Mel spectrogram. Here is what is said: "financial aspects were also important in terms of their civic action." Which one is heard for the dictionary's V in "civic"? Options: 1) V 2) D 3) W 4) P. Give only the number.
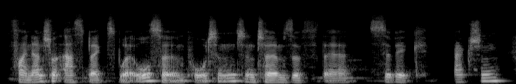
1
